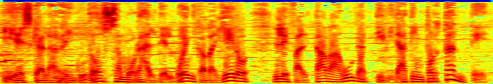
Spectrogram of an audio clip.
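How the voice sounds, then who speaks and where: A man's voice: sits low, big pitch swings, a little fast. A man narrating a literary radio novel in a theatrical storytelling manner. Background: music.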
